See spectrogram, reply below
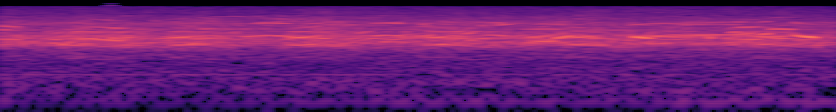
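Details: Seagulls raising a din: dense overlapping cries with a few clear, sharp rising squeals near the end.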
